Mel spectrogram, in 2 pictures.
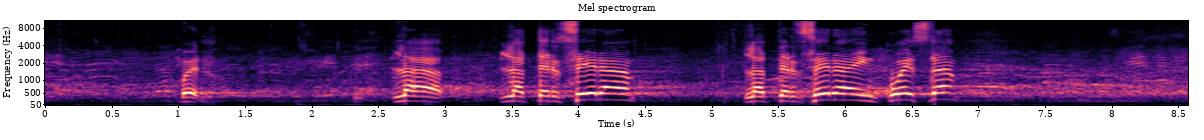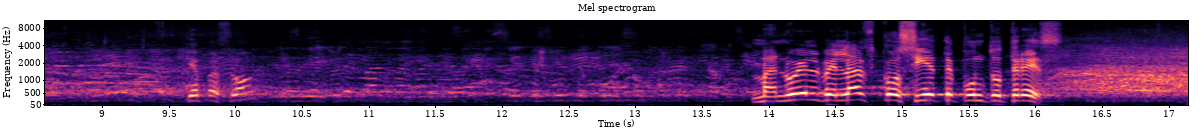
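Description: A man speaks into a microphone over loudspeakers in a large echoing hall, announcing with animation.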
